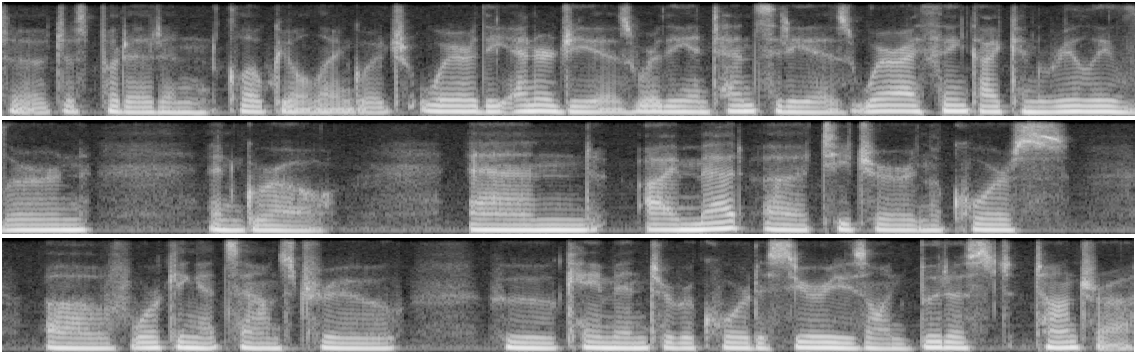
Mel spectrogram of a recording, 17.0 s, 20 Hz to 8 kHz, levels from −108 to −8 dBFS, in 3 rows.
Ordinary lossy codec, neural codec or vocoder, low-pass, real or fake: Opus, 64 kbps; none; 7.2 kHz; real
